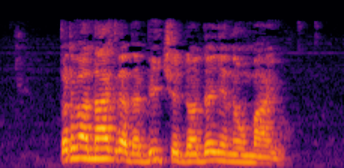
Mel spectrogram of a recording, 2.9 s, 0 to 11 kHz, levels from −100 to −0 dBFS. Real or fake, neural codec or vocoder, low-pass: real; none; 7.2 kHz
